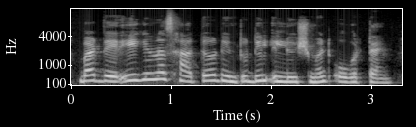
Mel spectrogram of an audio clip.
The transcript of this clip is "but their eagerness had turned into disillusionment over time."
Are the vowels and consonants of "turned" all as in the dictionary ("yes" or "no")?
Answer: no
